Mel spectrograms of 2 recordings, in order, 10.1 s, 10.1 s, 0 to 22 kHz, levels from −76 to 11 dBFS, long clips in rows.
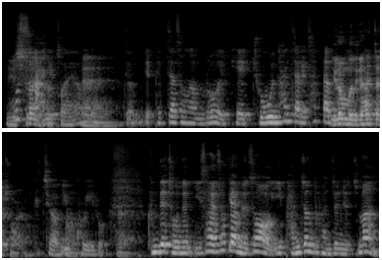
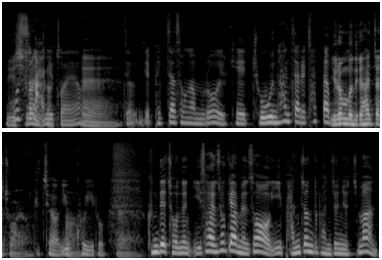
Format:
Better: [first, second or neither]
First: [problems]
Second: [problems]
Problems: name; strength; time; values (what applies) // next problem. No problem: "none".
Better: second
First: room echo; very slight; dies away in 0.4 s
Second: none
